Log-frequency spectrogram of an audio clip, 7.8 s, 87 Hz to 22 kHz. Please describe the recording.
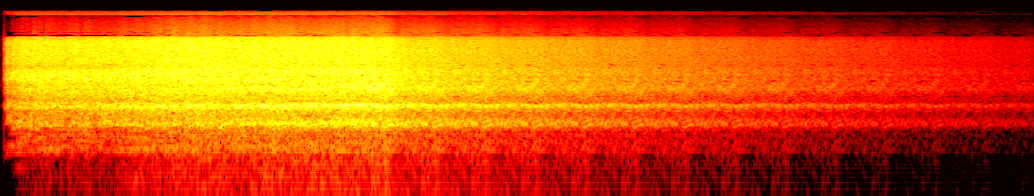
Sweep - Slight Effected C
This was the begin with a brush in our dirty old room of our radio-station :D
Effect, Fader, Panner, Slight, Sweep, ZoomH2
